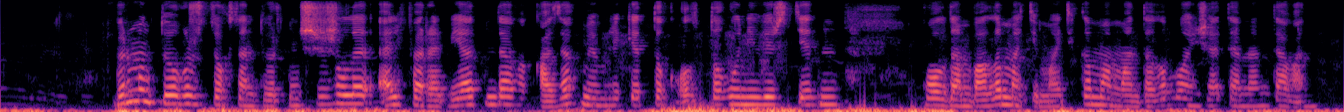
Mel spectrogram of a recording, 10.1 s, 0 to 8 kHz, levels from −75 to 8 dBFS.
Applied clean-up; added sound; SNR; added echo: none; Dog; -2 dB; none.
